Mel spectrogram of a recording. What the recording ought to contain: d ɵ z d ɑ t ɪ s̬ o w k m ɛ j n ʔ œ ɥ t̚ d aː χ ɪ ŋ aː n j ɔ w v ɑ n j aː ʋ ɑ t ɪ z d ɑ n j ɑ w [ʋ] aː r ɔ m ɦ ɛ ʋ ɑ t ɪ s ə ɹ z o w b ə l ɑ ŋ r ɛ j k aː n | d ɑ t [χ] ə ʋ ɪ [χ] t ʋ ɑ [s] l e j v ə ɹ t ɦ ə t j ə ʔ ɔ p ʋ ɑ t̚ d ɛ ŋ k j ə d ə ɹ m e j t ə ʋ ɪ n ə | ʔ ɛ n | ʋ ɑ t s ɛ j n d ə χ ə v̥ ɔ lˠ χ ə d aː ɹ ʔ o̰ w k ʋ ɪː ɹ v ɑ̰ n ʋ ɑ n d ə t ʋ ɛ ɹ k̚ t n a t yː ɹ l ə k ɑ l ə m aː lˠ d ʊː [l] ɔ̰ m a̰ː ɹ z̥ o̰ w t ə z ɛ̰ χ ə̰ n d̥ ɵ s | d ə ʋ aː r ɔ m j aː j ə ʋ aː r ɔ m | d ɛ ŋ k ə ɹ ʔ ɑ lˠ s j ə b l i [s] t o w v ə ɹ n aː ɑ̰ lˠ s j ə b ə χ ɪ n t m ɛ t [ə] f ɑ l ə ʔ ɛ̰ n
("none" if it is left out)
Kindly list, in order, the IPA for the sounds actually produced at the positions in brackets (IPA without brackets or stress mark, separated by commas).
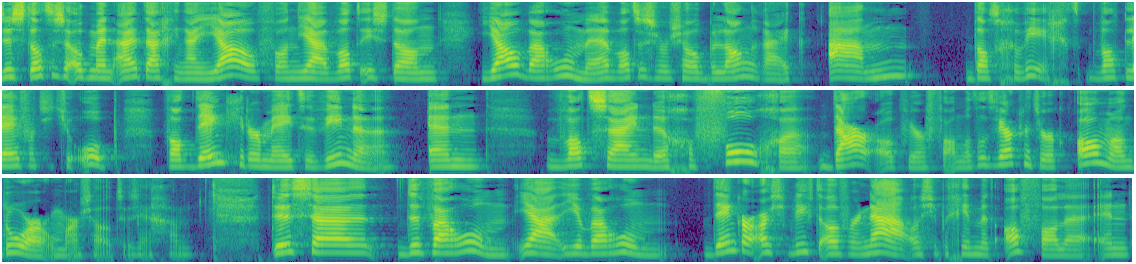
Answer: ʋ, χ, χ, t, ɹ, f, ɑ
